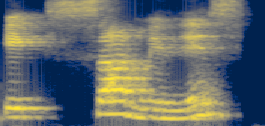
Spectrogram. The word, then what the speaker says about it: exámenes: y de Espécimen especímenes Pero eso no pasa con exámenes que en su plural decimos examen exámenes la sílaba tónica sigue siendo exam no ha cambiado la sílaba tónica pero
